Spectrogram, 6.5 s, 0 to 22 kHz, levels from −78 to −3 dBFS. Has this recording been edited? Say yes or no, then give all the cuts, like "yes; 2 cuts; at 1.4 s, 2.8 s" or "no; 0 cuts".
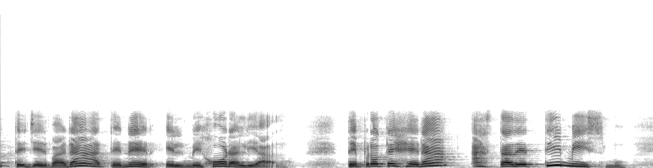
no; 0 cuts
